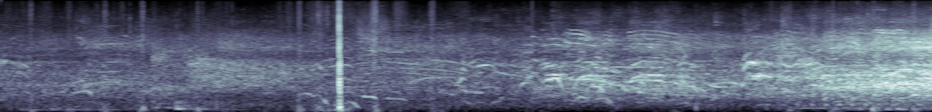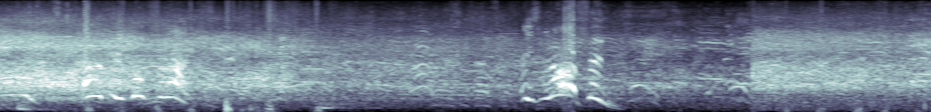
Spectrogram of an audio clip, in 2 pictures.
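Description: A stadium crowd murmurs and cheers outdoors, swelling to a roar.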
